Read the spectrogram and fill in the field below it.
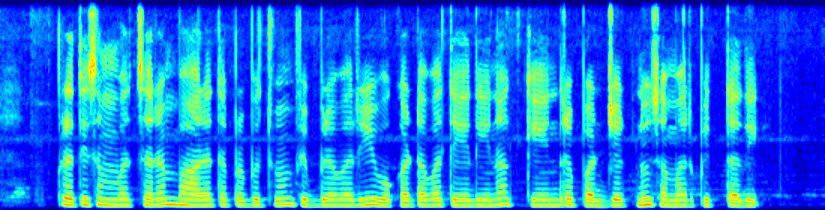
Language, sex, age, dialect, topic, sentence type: Telugu, female, 18-24, Telangana, banking, statement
